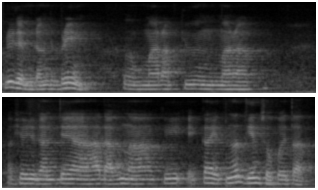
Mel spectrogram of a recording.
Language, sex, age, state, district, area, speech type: Goan Konkani, male, 45-60, Goa, Pernem, rural, spontaneous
